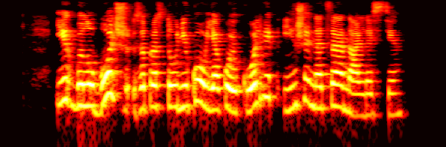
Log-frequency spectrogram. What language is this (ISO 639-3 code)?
bel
